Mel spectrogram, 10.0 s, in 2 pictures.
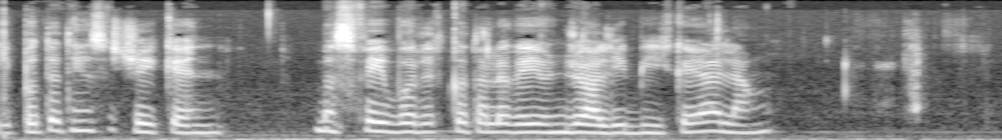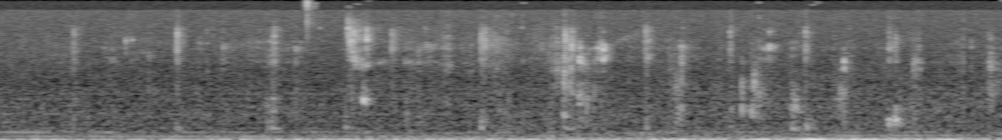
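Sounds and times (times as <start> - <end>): wet mouth clicks and smacks: 4.2 - 10.0.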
